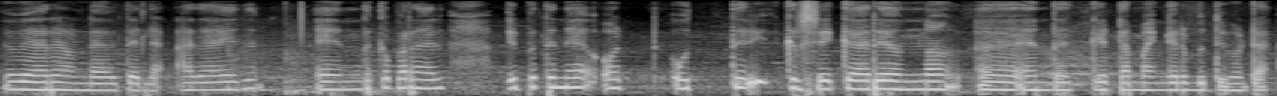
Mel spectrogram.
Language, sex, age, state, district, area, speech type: Malayalam, female, 18-30, Kerala, Idukki, rural, spontaneous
